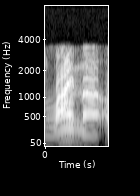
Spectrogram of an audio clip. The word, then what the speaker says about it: Lima: I was raised in a town in the northwest called Lima, Ohio, spelled like the Lima know bean.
